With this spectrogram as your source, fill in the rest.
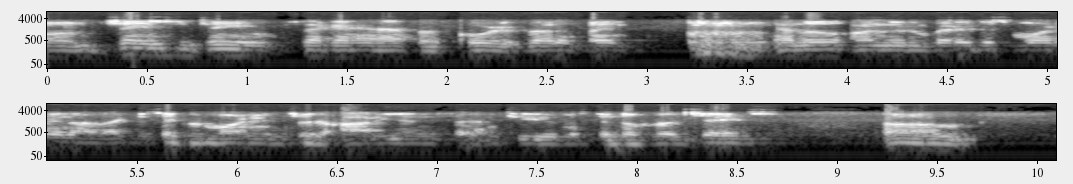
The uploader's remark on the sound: Broadcasting from St Thomas. Speaks on the phone. From The Lofts at Company Street.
